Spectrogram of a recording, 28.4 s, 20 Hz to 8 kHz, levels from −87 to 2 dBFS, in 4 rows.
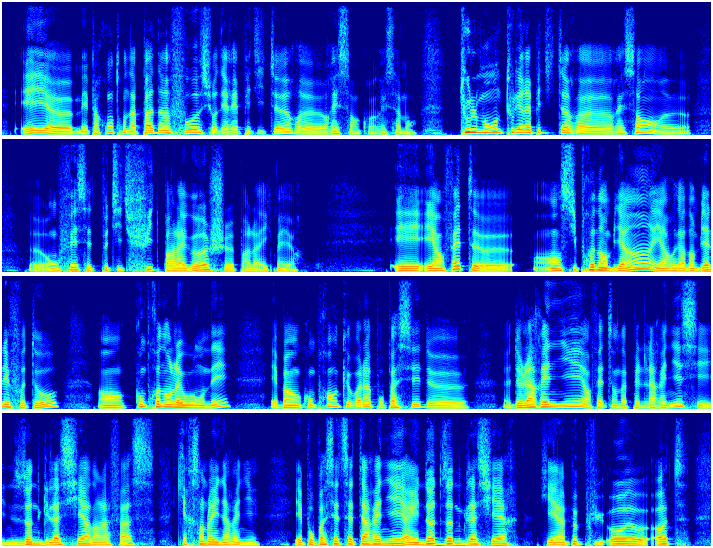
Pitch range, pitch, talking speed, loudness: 120-150 Hz, 130 Hz, 220 wpm, -25 LUFS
